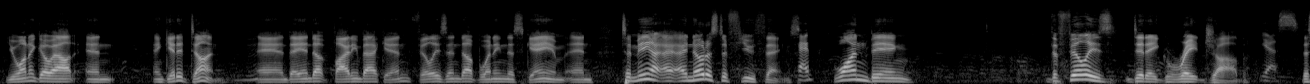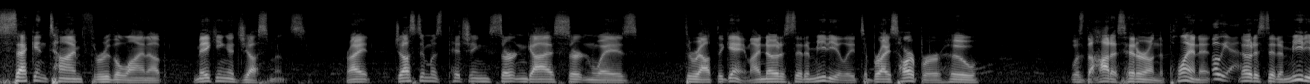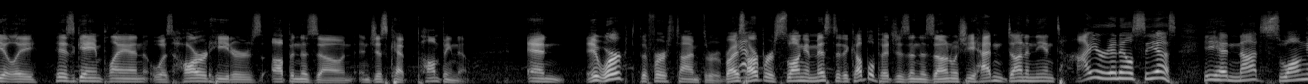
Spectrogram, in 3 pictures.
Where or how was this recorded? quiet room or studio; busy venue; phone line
busy venue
